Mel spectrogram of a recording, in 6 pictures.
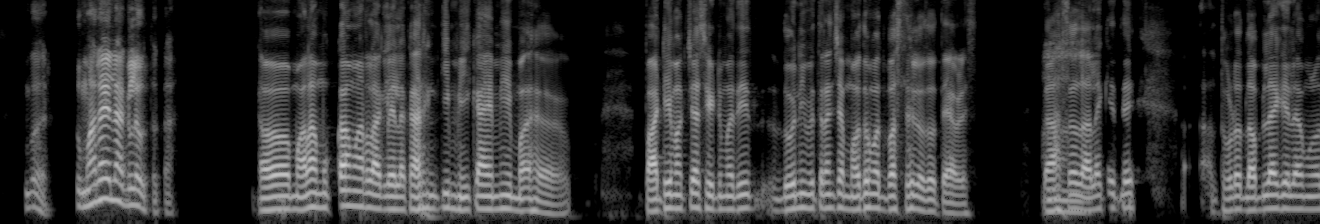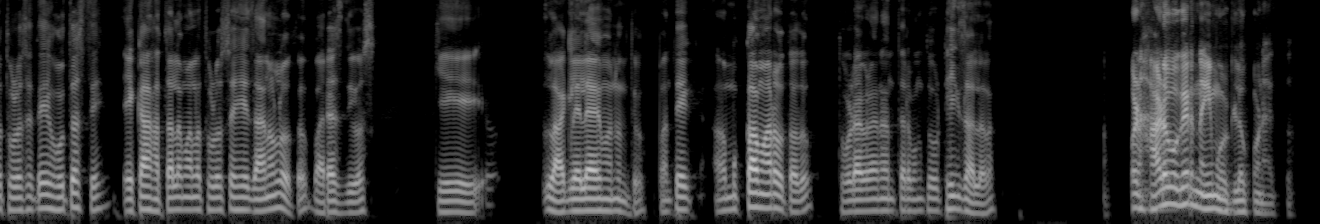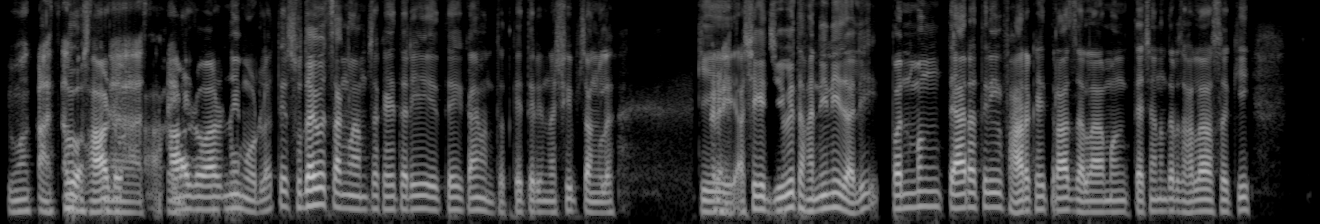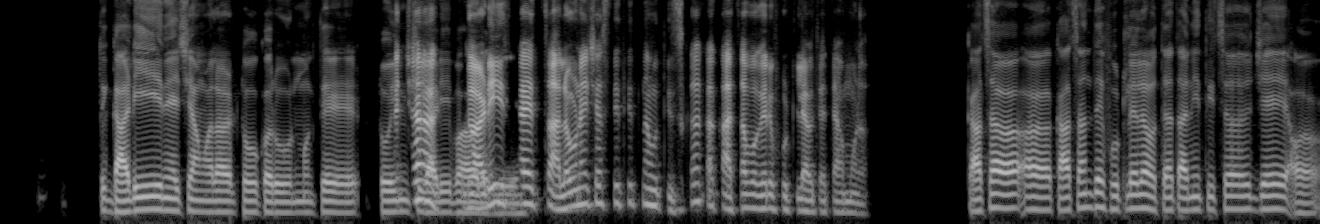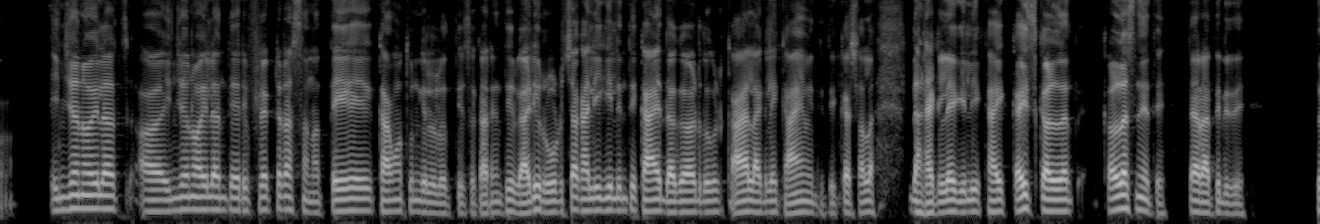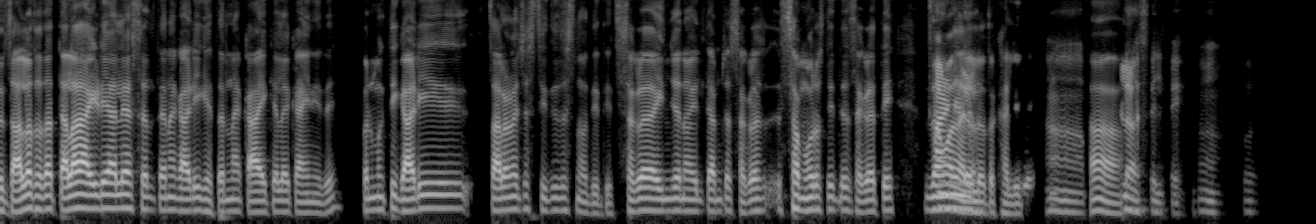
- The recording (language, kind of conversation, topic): Marathi, podcast, कधी तुमचा जवळजवळ अपघात होण्याचा प्रसंग आला आहे का, आणि तो तुम्ही कसा टाळला?
- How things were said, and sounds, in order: other background noise; laughing while speaking: "कारण की"; in English: "टो"; in English: "टोइंग"; tapping; in English: "आयडिया"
